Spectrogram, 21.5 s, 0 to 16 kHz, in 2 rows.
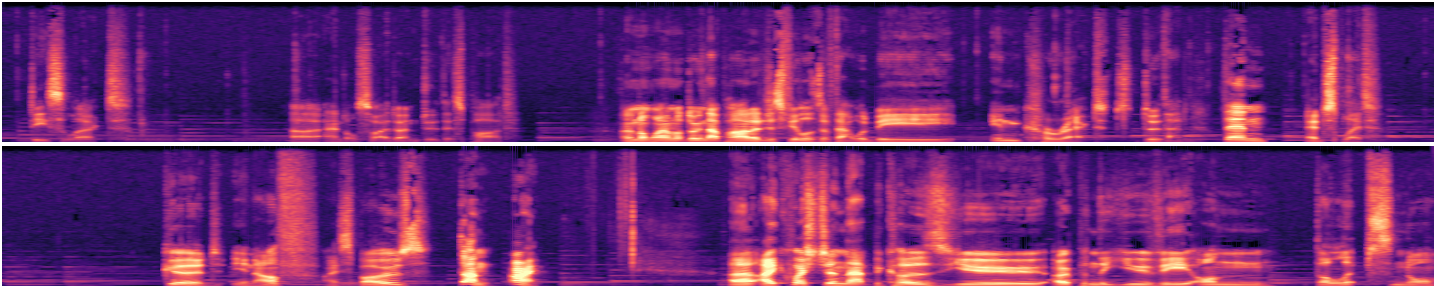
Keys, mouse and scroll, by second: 1.1 shift+middle click, 1.9-2.2 scroll up 1, 2.2 shift+middle click, 2.6-4.4 scroll up 1, 4.4 ctrl+click, 4.9-5.3 scroll down 2, 5.3-7.2 shift+middle drag, 7.2-9.7 drag, 9.7 right click, 10.0 Tab, 10.2-10.6 scroll down 4, 10.6-13.9 middle drag, 13.9-14.5 scroll down 2, 14.5-21.4 middle drag.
